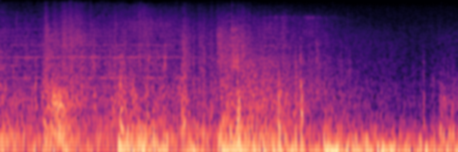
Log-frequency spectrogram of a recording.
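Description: A building collapses with a loud, deep rumbling crash.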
